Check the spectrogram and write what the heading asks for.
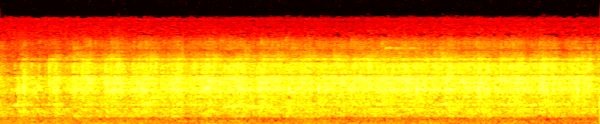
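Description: Studio audience applauding and laughing, a steady wash of clapping that holds for several seconds.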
